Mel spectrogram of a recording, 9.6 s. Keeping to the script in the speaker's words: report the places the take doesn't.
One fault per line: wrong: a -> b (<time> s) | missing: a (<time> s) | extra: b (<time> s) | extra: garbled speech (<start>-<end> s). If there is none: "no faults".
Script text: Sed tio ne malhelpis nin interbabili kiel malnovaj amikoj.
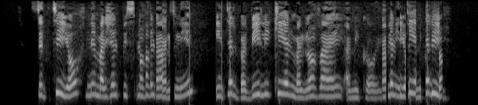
extra: garbled speech (2.7-3.5 s)
extra: garbled speech (7.6-8.8 s)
